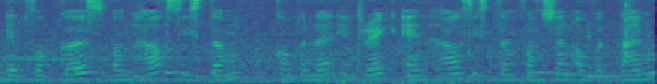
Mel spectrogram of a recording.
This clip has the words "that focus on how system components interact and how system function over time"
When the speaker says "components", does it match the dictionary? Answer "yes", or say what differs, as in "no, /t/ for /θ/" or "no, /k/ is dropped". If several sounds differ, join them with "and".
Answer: no, /s/ is dropped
